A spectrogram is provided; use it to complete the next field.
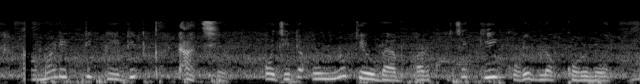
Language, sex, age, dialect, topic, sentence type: Bengali, female, 18-24, Standard Colloquial, banking, question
